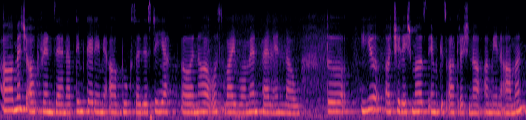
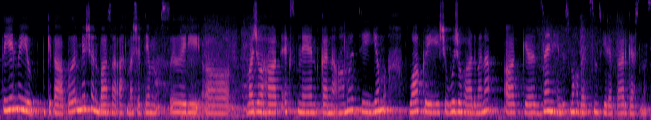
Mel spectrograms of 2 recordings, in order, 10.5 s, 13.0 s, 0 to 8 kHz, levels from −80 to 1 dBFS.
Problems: constant background noise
